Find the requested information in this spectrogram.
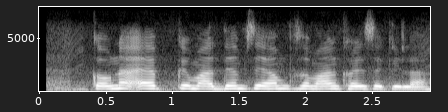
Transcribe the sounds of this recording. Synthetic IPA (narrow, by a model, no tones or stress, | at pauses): kɐːnaʔɛːp̚kemaːd̪ʱjəmseɦɐmsɐmaːnkʰɐɾis̬ɐkilaː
